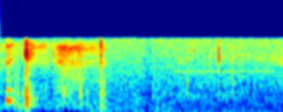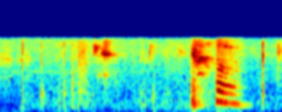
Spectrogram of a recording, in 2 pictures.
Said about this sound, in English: I'm sorry. Bless you. Choking.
